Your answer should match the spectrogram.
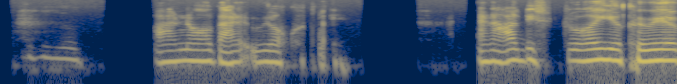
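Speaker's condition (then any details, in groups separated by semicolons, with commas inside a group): Cerebral palsy; since birth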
